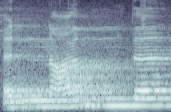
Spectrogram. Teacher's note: Yaitu apabila mim sukun bertemu selain mim dan huruf ba. Dan cara bacanya mim sukunnya harus dibaca jelas tanpa ditahan, tanpa dijeda. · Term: izhar syafawi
